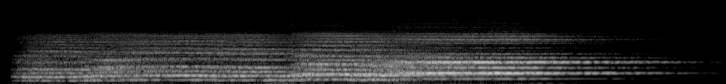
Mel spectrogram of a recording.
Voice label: Angelic choir angels let the heavens guide your path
